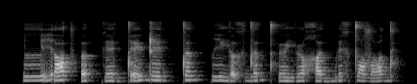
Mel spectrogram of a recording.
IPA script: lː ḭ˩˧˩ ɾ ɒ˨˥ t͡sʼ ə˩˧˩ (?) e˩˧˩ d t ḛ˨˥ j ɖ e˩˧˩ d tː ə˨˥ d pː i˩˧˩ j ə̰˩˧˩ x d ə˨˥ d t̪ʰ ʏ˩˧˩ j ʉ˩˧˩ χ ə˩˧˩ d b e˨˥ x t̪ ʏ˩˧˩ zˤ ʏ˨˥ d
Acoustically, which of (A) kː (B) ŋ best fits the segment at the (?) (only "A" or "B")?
A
